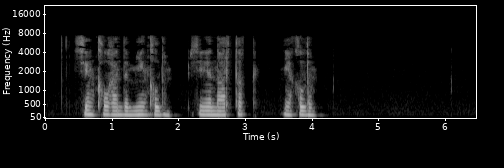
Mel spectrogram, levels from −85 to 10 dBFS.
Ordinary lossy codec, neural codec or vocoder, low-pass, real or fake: AAC, 48 kbps; none; 7.2 kHz; real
